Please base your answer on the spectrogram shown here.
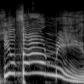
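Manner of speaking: very high, otherworldly spirit nymph voice. Imagining a spirit nymph popping out after a ritual: acting as a spirit nymph. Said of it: "a fucking spirit nymph would, like, pop out and be like".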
